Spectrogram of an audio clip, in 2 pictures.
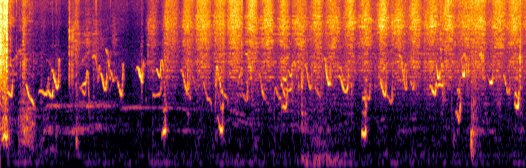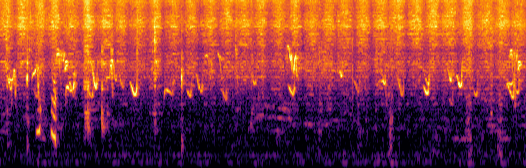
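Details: Many partridge chicks peep continuously, a dense overlapping chorus of short high chirps, some rising and some falling, over a faint low hum.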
